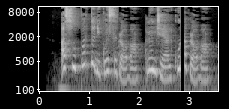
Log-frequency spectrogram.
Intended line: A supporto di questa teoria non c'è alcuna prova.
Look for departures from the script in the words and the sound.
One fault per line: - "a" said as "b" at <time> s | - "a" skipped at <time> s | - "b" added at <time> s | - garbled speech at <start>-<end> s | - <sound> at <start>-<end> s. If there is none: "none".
- "teoria" said as "prova" at 1.5 s
- dropout at 2.8-2.9 s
